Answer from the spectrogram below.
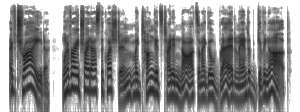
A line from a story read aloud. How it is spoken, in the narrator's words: Bucky moans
